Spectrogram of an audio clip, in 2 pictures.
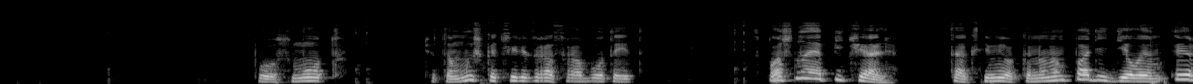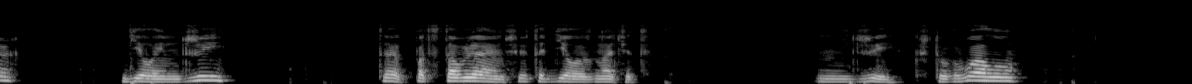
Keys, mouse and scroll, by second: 1.0-2.2 drag, 7.2 click, 9.7 KP_7, 11.5 r, 12.7 click, 13.1 g, 14.8 drag, 15.4-16.6 middle drag, 16.8-18.2 middle drag, 18.6-19.5 middle drag, 20.3 g, 22.3 click, 22.7-23.8 middle drag.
